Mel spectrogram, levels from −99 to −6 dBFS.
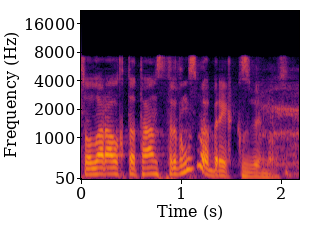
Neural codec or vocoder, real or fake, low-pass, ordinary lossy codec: codec, 44.1 kHz, 7.8 kbps, DAC; fake; 7.2 kHz; none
